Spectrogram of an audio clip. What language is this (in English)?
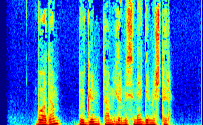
Turkish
